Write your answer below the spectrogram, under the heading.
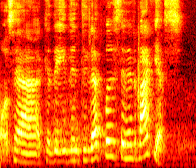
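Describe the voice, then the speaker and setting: Very wide swings in pitch stand out over noticeable background noise. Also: woman. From Mexico City, Mexico. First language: Catalan (speaking Spanish). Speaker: interviewee, cultural figure. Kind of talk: interview testimony. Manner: halting.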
